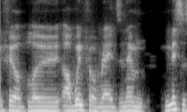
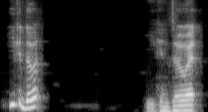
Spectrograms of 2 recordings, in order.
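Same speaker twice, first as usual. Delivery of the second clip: mock encouragement. Voicing OBS encouraging the connection.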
